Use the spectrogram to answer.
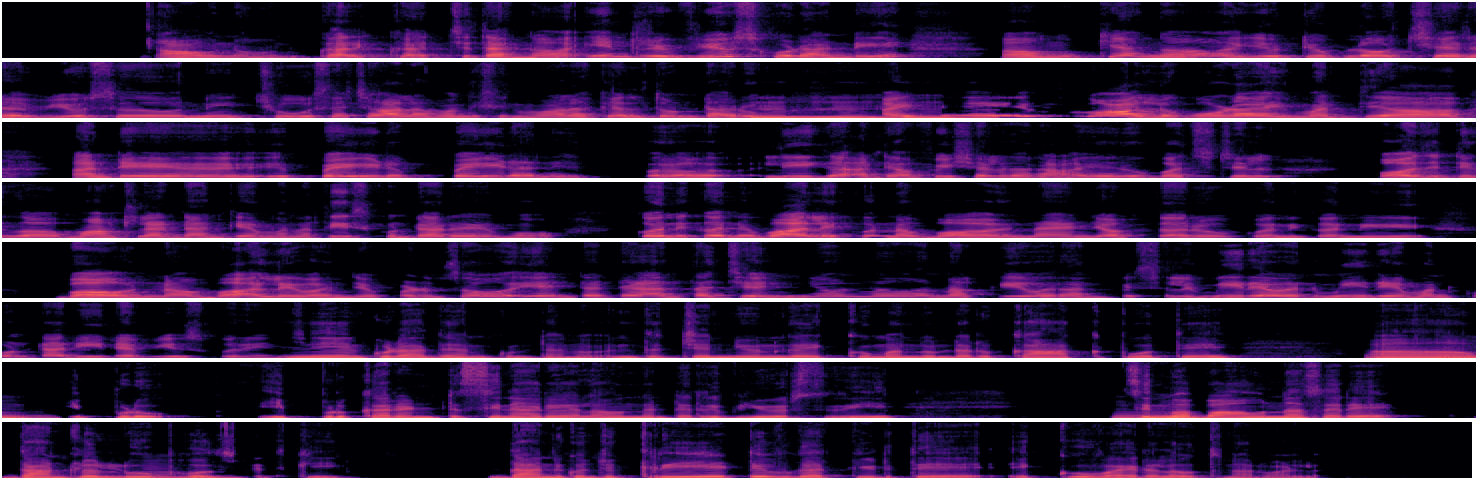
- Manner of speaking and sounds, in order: tapping; in English: "ఇన్ రివ్యూస్"; in English: "రెవ్యూస్‌ని"; in English: "పెయిడ్ పెయిడ్"; in English: "ఆఫీషియల్‌గా"; in English: "బట్ స్టిల్ పాజిటివ్‌గా"; in English: "సో"; in English: "జెన్యూన్"; in English: "రివ్యూస్"; in English: "జెన్యూన్‌గా"; in English: "కరెంట్ సినారియో"; in English: "రివ్యూవర్స్‌వి"; in English: "లూప్ హోల్స్"; in English: "క్రియేటివ్‌గా"; in English: "వైరల్"
- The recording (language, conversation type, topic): Telugu, podcast, సోషల్ మీడియాలో వచ్చే హైప్ వల్ల మీరు ఏదైనా కార్యక్రమం చూడాలనే నిర్ణయం మారుతుందా?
